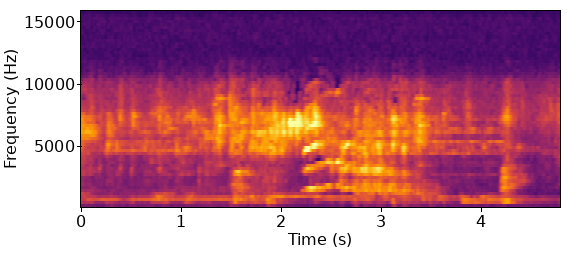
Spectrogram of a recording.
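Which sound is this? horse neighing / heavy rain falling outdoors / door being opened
horse neighing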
